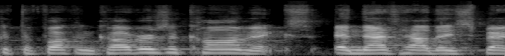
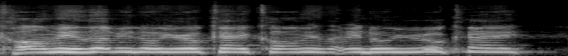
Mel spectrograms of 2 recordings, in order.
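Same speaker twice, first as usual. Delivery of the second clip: mock hard sobbing, hyperventilating, barely getting words out; 4 semitones higher than usual. Retelling a voicemail from his grandma: imitating someone crying hard. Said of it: "she's crying so hard she's hyperventilating".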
